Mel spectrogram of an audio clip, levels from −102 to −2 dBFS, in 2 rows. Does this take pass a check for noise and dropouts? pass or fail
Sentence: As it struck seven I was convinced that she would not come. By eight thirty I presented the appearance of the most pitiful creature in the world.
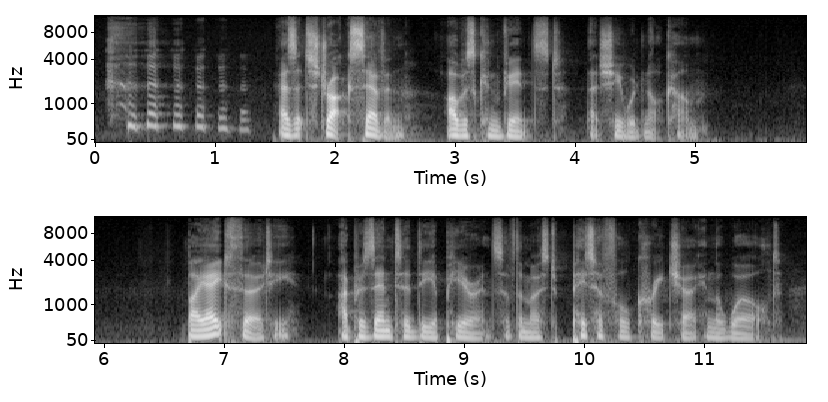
fail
